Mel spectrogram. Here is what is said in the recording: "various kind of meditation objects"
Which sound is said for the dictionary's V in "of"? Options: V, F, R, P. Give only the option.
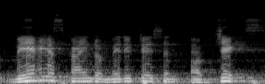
V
